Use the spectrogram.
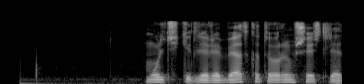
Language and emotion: Russian, neutral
